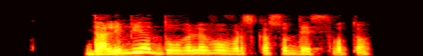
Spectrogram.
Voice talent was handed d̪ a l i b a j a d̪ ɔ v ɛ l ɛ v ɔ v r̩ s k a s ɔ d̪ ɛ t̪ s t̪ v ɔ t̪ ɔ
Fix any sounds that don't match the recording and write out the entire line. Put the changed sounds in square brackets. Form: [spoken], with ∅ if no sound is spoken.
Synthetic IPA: d̪ a l i b [i] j a d̪ ɔ v ɛ l ɛ v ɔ v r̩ s k a s ɔ d̪ ɛ t̪ s t̪ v ɔ t̪ ɔ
